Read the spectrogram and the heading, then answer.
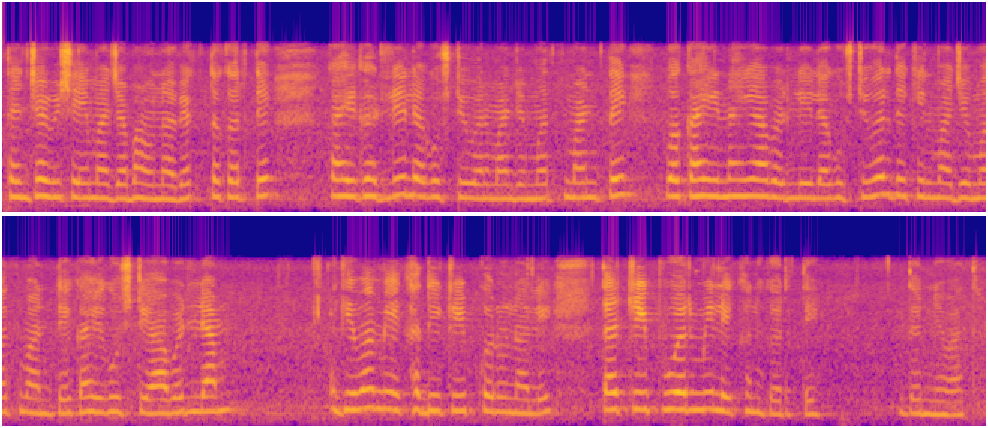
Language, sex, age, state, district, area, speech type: Marathi, female, 18-30, Maharashtra, Osmanabad, rural, spontaneous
